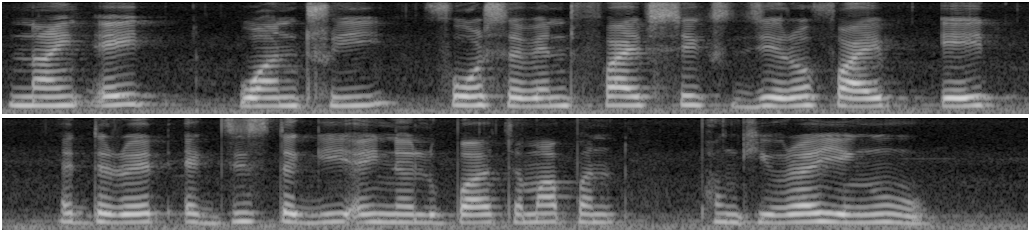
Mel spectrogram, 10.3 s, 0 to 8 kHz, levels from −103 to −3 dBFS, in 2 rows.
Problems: none marked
